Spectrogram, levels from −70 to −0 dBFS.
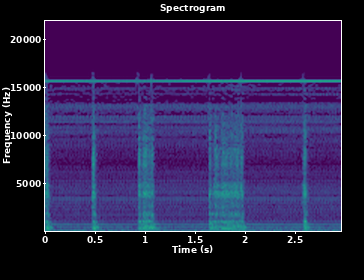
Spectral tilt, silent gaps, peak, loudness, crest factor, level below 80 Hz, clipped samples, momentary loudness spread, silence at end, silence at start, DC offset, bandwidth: -2 dB/octave; none; -12 dBFS; -31 LUFS; 22 dB; -44 dBFS; under 0.1%; 6 LU; 0 s; 0 s; under 0.1%; 17 kHz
